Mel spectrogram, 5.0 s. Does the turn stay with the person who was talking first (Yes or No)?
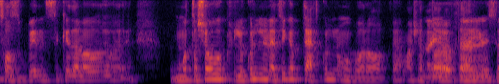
No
